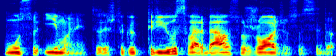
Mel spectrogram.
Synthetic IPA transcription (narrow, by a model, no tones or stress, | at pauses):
muːsuʔiːmoːnʲet̪ɪʃt̪oːkʲuːt̪ʲɾʲɪjuːsʋɐɾʲbʲɛʊsʲuʒoːd͡ʒʲʊsʊsʲɪd̪ʲɛ̰ɾ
